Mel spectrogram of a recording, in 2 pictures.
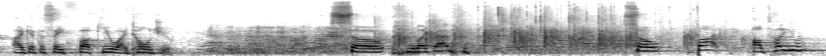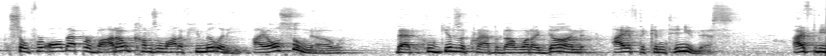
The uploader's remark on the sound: A Q&A At Samsung 837's Fall Discovery Series. Really enjoyed doing this keynote and Q&A at Samsung's 837 space in downtown Manhattan.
